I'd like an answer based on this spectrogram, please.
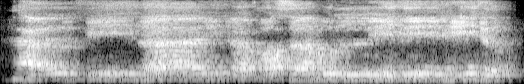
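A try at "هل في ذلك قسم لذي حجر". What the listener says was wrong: Ya, jangan hijr, itu tebal. Hijr tebal, hijr tipis.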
